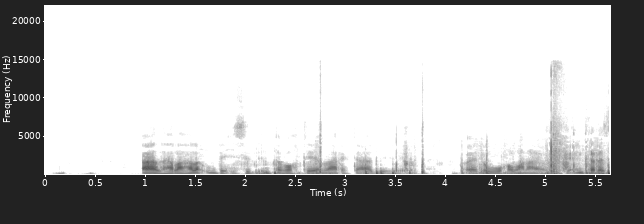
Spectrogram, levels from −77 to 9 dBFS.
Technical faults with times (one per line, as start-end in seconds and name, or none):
0.00-5.66 HE-AAC compression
